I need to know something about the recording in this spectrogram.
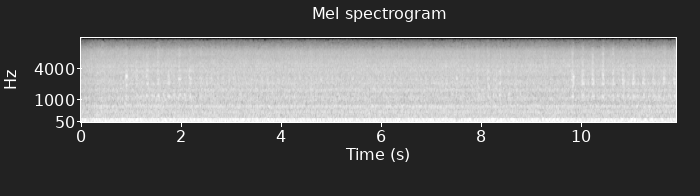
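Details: Continuous idling engine rumble fills the whole stretch, steady and loud, with faint rattling and no barking or other animal sound.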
